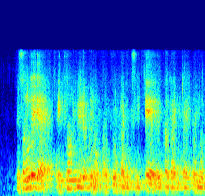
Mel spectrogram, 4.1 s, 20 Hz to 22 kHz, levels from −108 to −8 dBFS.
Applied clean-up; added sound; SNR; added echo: neural separator model SepFormer DNS4.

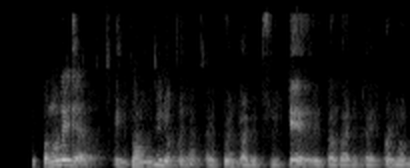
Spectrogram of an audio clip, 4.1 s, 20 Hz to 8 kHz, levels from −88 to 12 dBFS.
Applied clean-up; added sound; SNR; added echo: neural mask model DeepFilterNet 3.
